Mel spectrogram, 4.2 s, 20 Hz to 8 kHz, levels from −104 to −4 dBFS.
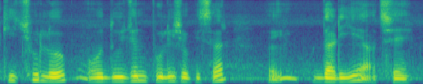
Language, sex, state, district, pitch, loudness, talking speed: Bengali, male, West Bengal, Alipurduar, 160 Hz, -18 LUFS, 130 wpm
